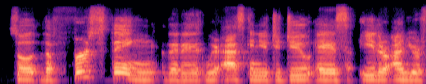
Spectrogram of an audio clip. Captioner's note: none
